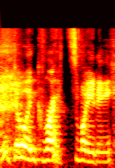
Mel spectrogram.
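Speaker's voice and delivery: put-on tipsy woman's voice. Describing a voice, the speaker imitates a drunk aunt at Christmas. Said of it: "like the drunk aunt at a Christmas".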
